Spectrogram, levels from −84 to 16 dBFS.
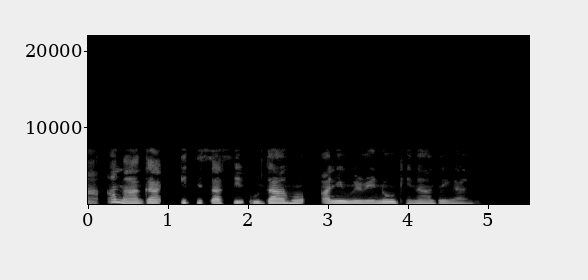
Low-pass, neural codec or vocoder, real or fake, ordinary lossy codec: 7.2 kHz; none; real; none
